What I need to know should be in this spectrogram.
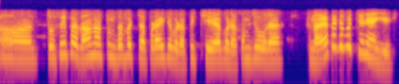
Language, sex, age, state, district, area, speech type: Dogri, female, 60+, Jammu and Kashmir, Samba, urban, conversation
